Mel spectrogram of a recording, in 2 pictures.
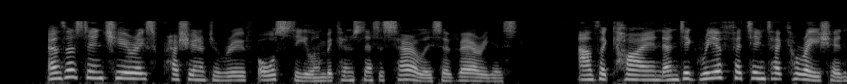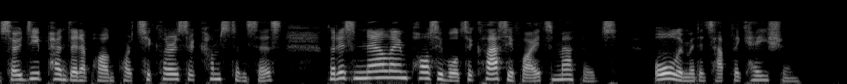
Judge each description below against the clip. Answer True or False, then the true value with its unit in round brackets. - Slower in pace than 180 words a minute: True (140 wpm)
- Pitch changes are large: True (6.1 semitones)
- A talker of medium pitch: False (220 Hz)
